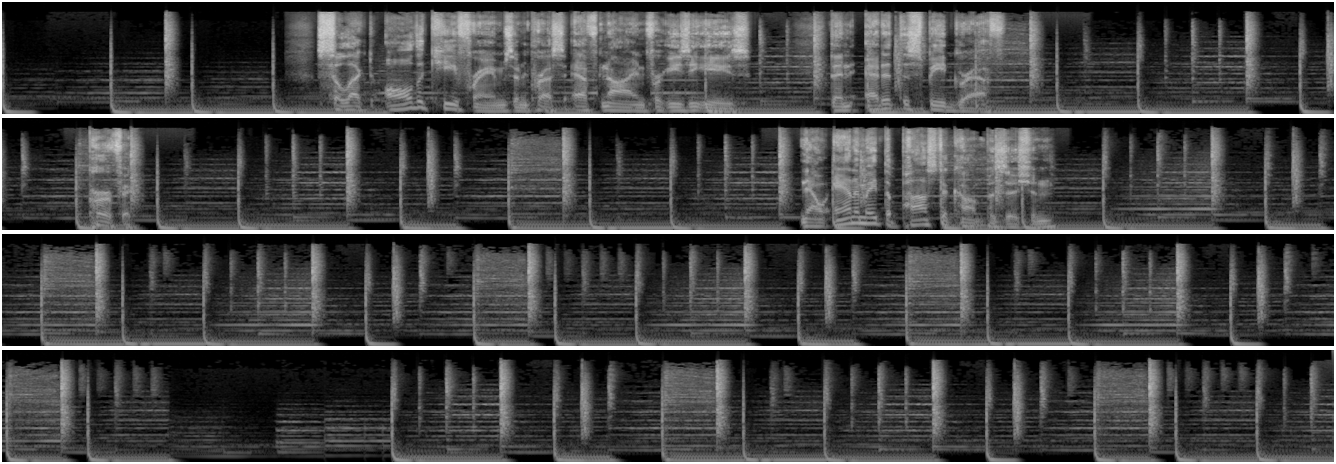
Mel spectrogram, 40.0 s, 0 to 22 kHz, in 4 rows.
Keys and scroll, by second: 0.4 space, 1.7 space, 4.4 F9, 11.5 space, 22.1 p, 34.0 space, 38.7 shift+s.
